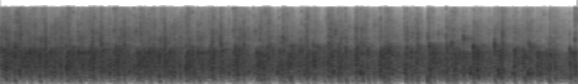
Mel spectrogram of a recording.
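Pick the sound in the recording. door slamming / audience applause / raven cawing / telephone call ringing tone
audience applause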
